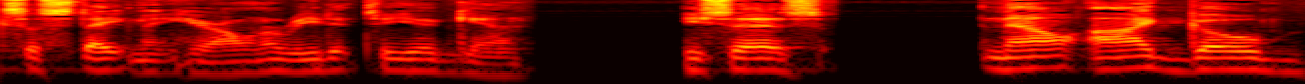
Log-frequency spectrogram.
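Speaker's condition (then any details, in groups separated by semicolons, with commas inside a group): No condition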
